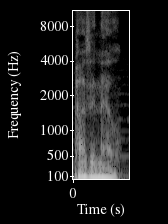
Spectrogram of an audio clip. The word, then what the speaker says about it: Paisnell: His name was Edward Paisnell, pronounced Pazinel.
